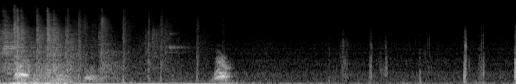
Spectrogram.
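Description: Off-leash dogs that ran off bark in a loud flurry at the start, followed by one more bark and then quieter scattered snaps and taps, with no one speaking.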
